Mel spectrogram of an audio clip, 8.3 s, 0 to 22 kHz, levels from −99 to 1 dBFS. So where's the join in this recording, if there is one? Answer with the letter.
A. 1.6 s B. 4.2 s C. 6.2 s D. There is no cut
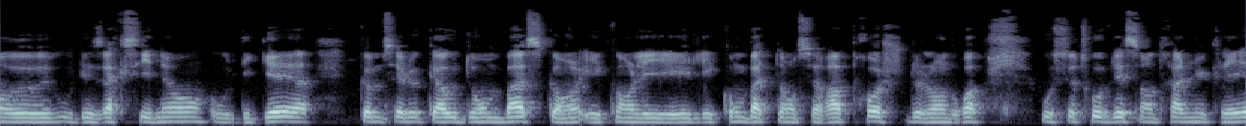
A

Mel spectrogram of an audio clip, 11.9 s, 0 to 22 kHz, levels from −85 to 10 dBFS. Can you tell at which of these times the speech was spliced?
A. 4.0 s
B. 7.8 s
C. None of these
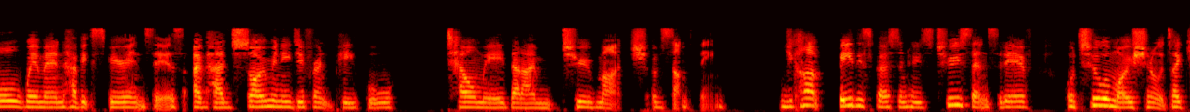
B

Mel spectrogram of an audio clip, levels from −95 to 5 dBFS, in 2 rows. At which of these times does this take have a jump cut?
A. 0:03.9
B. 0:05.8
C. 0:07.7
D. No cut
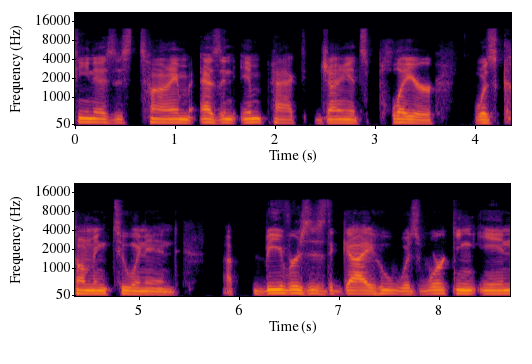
B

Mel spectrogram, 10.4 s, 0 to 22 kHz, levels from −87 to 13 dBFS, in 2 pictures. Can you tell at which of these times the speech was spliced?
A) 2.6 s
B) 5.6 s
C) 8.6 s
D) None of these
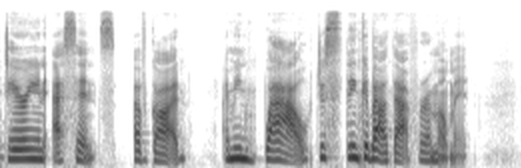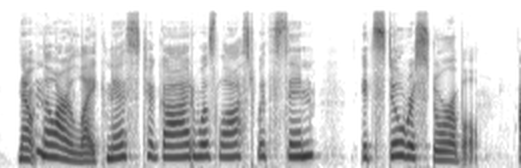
B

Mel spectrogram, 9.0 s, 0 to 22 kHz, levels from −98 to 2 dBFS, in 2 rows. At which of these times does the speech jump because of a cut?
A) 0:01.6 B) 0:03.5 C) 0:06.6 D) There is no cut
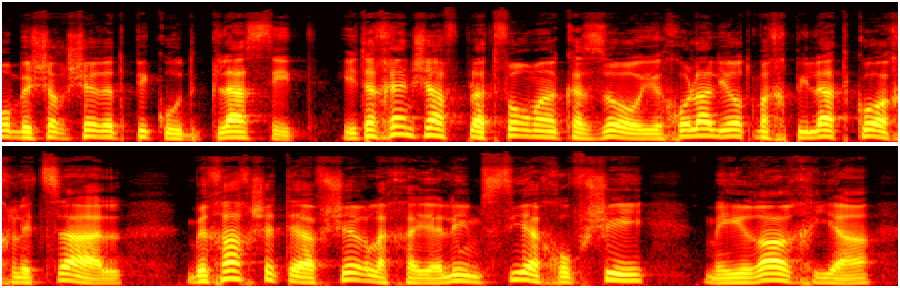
A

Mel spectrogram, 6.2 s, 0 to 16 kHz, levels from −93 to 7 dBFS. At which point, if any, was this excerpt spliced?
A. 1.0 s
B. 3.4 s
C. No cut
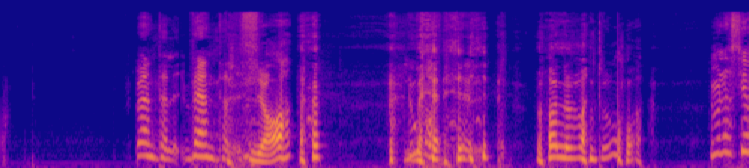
B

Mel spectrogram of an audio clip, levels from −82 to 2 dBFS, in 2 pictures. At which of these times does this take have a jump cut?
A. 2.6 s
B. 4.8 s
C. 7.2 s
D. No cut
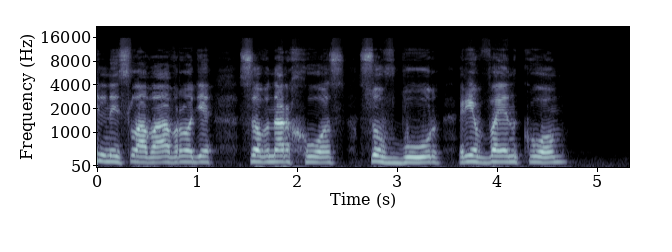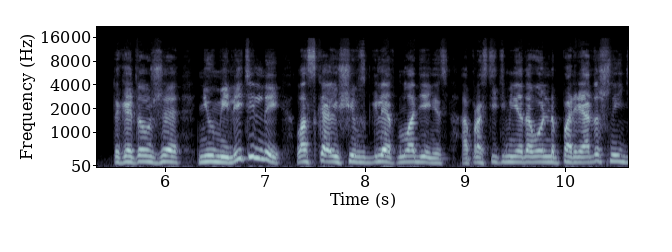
A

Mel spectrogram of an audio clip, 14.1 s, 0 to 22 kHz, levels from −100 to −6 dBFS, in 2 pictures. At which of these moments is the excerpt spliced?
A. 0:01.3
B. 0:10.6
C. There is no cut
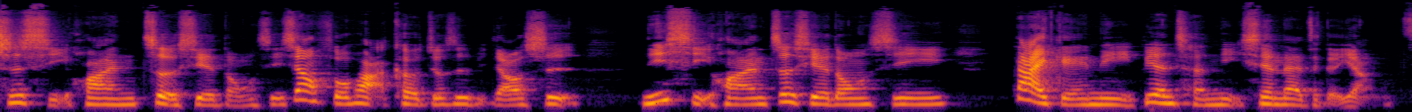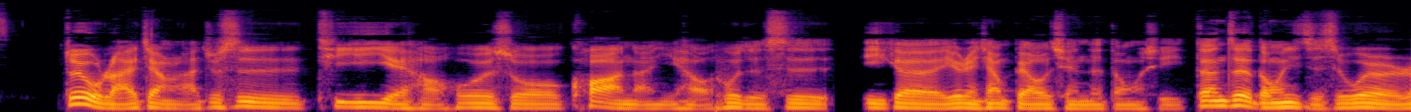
B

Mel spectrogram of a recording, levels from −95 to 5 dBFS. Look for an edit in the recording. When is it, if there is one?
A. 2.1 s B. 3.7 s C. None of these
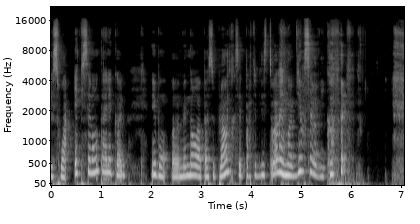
C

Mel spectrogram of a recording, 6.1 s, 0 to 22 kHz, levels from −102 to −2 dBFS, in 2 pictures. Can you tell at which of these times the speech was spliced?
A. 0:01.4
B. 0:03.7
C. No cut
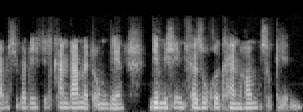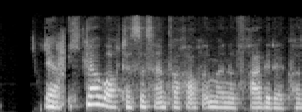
B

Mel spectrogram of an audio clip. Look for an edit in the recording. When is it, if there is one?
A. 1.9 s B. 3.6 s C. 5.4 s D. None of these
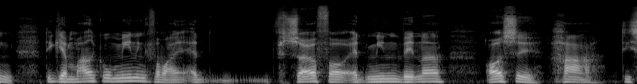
C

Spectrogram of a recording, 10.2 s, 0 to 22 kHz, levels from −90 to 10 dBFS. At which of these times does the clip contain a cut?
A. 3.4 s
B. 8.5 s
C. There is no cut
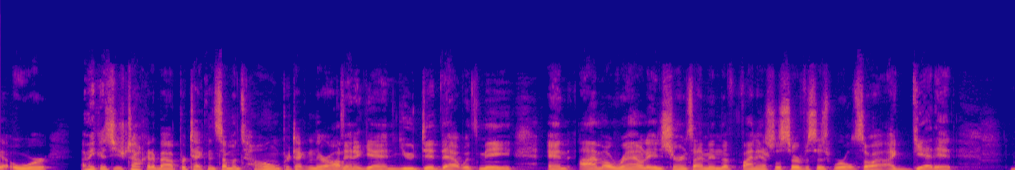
A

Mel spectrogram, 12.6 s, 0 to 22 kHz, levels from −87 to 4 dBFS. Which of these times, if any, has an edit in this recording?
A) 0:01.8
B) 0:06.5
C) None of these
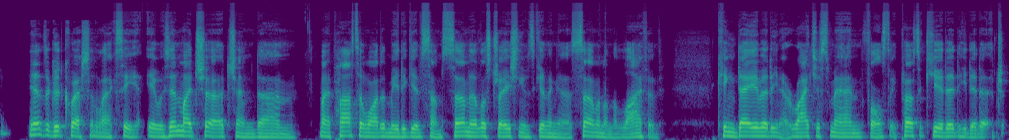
A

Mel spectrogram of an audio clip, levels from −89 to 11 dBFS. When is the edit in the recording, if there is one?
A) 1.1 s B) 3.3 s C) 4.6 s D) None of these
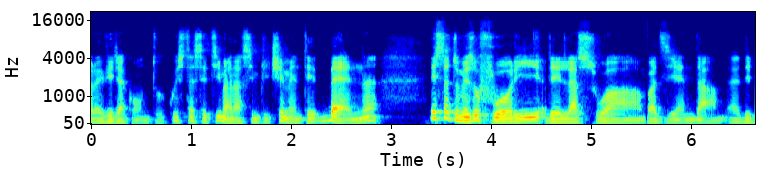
C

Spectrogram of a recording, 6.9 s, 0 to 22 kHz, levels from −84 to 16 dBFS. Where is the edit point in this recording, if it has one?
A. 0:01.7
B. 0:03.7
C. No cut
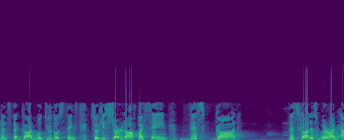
A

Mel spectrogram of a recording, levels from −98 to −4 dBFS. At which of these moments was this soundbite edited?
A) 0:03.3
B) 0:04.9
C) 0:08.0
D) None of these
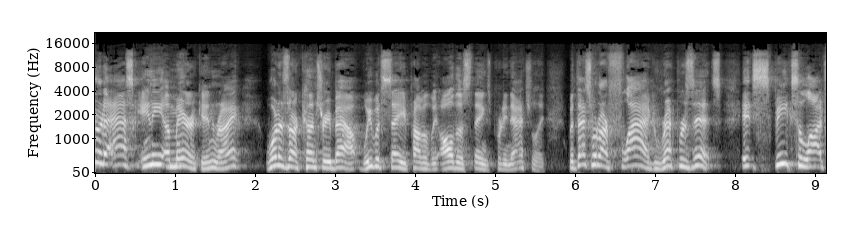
D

